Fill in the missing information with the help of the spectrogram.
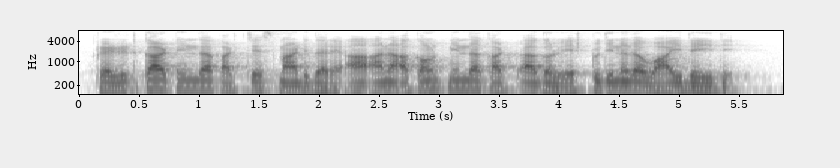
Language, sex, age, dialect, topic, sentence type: Kannada, male, 18-24, Coastal/Dakshin, banking, question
